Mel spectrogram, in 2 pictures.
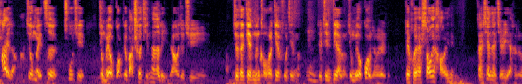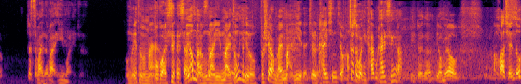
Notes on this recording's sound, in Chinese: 本期为户外录音，音质不佳敬请谅解。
